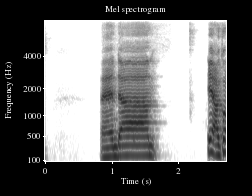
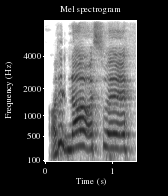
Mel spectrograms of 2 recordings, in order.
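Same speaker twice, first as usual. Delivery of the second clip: higher, pleading innocence; pleading protest; 12 semitones higher, slower than usual. Real, not acted. Accused teammate pleading innocence to the judge. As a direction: protest your innocence, half laughing. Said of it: "Oh, [name]".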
